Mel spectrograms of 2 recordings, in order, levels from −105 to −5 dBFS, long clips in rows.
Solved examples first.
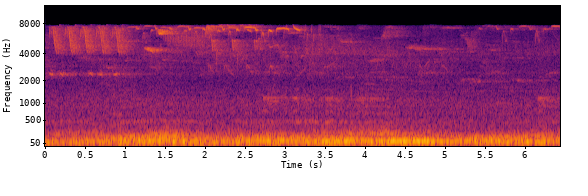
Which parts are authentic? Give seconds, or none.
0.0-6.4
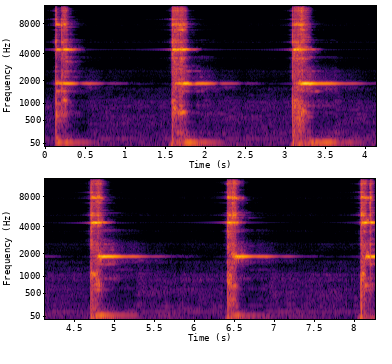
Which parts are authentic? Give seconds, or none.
none

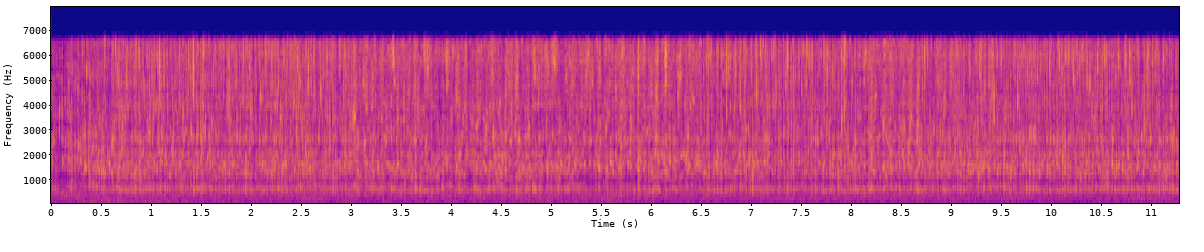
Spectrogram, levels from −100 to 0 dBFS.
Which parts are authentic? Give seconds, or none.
0.0-3.0; 6.5-8.1; 8.7-11.3

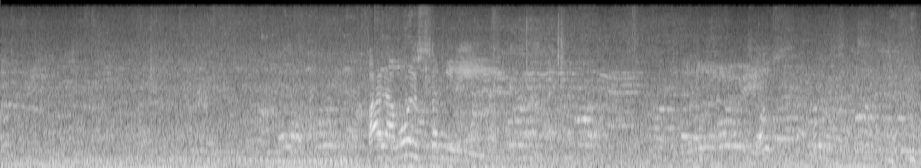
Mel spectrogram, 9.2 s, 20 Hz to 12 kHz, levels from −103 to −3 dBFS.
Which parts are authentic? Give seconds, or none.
0.0-9.2

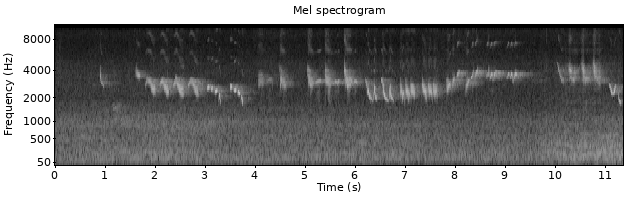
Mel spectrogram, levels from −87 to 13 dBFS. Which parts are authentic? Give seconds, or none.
0.0-10.2; 10.9-11.4

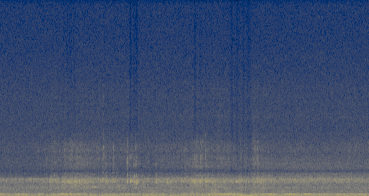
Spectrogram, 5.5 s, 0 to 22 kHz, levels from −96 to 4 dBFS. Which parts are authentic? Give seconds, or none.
0.0-5.5

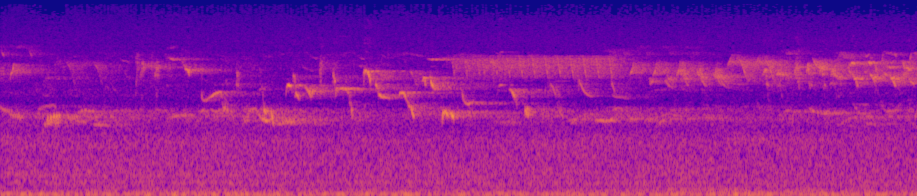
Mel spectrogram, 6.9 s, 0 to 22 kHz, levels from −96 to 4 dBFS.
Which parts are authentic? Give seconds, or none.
3.6-4.6; 5.4-6.2

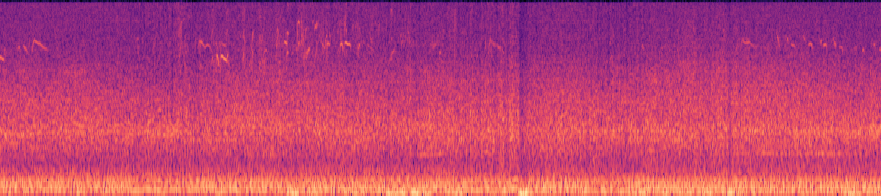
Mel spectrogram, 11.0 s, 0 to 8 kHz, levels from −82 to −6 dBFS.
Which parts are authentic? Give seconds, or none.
0.0-1.6; 2.5-5.8; 6.5-7.3; 8.1-11.0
